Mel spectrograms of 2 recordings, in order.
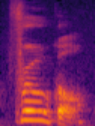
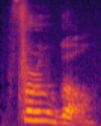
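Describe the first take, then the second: No difference in how they are said.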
